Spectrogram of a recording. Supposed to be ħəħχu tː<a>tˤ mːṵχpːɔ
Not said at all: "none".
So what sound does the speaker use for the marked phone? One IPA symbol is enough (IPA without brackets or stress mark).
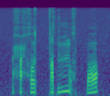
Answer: ə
